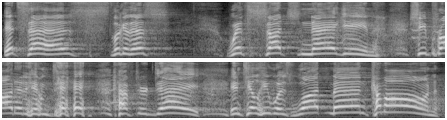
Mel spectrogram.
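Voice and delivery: loud, high, drawn-out preaching; rousing preacher shout. Real, not acted. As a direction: whip up the men with a booming call. Rousing the men over nagging verse.

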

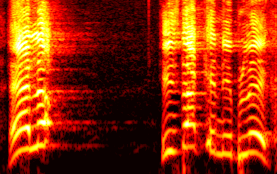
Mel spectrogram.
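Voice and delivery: very high, very loud phone greeting; shrieking caller from Anambra; loud hello. Retold or imitated. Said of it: "her voice no dey loud like that".

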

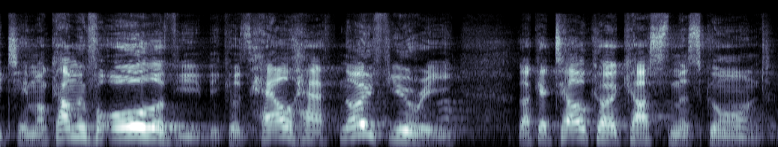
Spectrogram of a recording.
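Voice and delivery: high-pitched, hammed-up defiance; defiant vow. Customer scorned vowing he is coming for Tim, theatrically defiant. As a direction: declare war in mock-epic outrage.

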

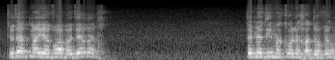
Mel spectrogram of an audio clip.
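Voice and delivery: loud, high-pitched sermon delivery, hammering each line; rally the crowd like a fiery preacher; preaching at full force. Acted. Rabbi opening his lesson to the congregation, preaching at full force.

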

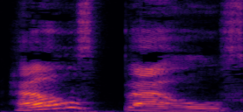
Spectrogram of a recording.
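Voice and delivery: loud, gleeful exclamation; triumphant cry. A narrator's reading. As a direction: crow it out in victory. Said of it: "cried the man triumphantly".

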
